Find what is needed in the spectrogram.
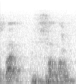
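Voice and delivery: Barcelona with a th for the c; Spanish lisp. Shown as a demonstration. Preacher explaining his joke, Barcelona with Spanish lisp. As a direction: say Barcelona lisped, Castilian style. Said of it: "speak with a lisp".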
